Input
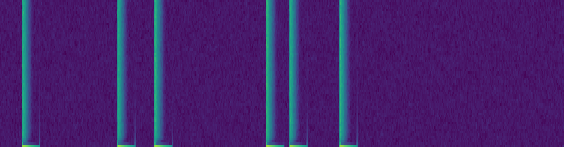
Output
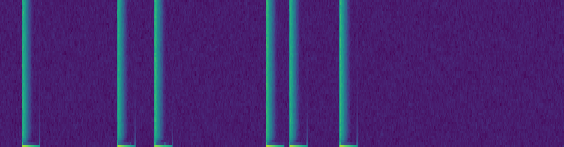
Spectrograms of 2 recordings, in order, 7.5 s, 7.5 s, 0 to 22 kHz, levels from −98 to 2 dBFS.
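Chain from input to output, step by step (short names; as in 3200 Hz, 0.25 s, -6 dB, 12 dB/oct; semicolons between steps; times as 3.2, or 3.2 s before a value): 1.74–2.2 low shelf 150 Hz -12 dB; gain +1.5 dB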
